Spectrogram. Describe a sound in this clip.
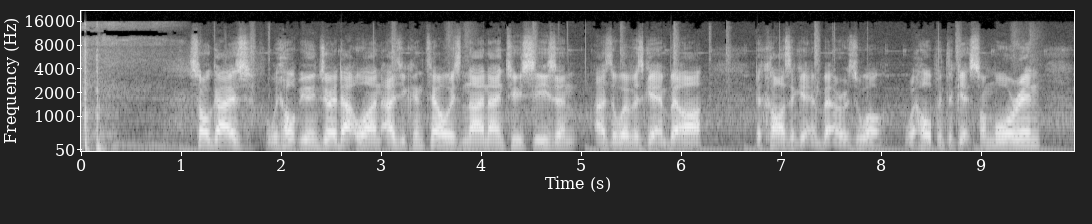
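A man speaks calmly and clearly into a clip-on microphone, close by.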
